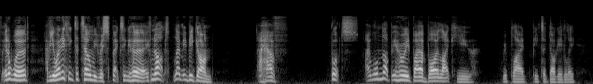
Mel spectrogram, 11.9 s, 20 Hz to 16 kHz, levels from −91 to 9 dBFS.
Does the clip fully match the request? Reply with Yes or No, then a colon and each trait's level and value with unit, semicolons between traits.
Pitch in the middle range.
Yes: medium, 175 Hz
